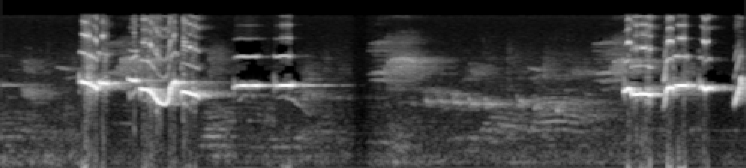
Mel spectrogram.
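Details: Morning song of an orange-headed thrush in the ngerol rolling style. Loud, quick slurred whistles and twisting notes come in two bouts, with soft scratchy chatter in the pause between them.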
